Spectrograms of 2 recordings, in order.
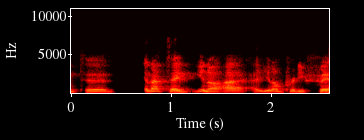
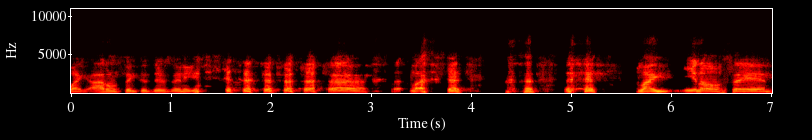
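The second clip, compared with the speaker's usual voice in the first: talking through the words with bursts of laughter. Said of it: "I'm sorry for laughing".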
